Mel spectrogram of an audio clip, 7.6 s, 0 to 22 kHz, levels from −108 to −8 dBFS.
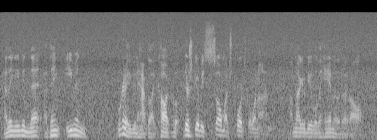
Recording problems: hiss; loud; throughout; 7 dB below the speech

